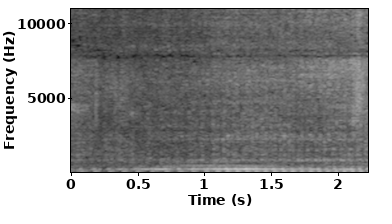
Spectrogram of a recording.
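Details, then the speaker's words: Engine refreshed five months earlier, owner reports noise every cold morning: cold start with a fast, light metallic clatter over an uneven exhaust beat; noisy cold start, cause not yet identified. "Ito yung tunog na to. Ito pala boss tuwing malamig."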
